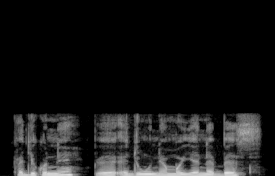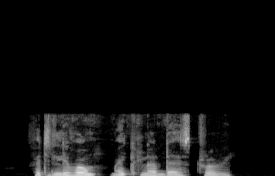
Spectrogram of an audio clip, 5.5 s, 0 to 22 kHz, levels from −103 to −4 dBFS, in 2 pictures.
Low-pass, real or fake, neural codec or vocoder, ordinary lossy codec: none; real; none; none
